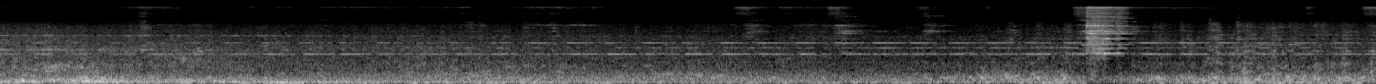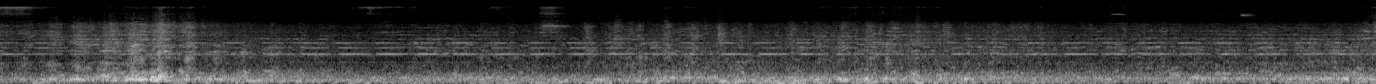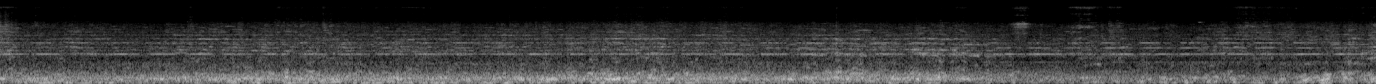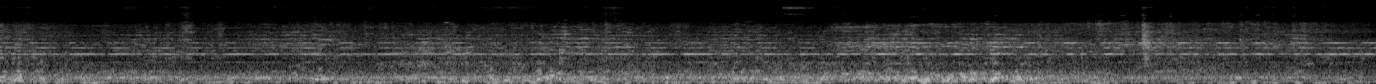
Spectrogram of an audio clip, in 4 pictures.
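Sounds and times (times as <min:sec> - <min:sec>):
freight train wheels clattering: 0:00.0 - 0:55.0.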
